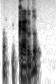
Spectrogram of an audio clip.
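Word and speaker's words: Ricciardo: Pues, ah, como a grandes rasgos, creo que a ah, muchos nos sorprendió el pacing que tuvo el Alfa Tauri y Richardo, Ricardo. – ¿Cómo se dice ese nombre? – creo que es Ricardo.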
